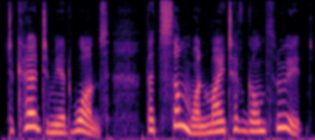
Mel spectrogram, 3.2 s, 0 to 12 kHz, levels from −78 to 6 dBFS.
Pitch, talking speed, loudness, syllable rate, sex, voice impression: 235 Hz, 265 wpm, -17 LUFS, 6.5 syllables/s, female, feminine, adult-like, slightly tensed, slightly powerful, bright, soft, slightly muffled, intellectual, calm, friendly, reassuring, lively, kind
